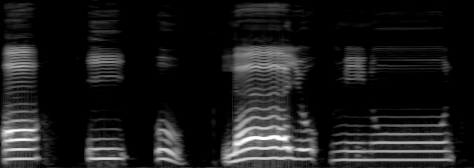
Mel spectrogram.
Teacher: Suara dan nafasnya tertahan pada makhraj hamzah yang berada di pangkal halqum.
